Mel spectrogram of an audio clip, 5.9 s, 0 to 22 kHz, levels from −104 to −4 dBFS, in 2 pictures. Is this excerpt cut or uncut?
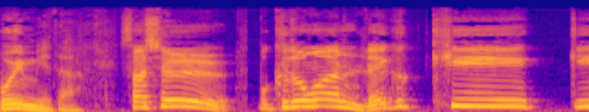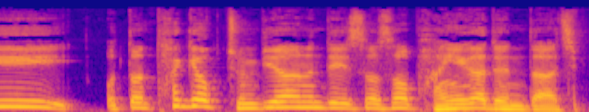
cut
